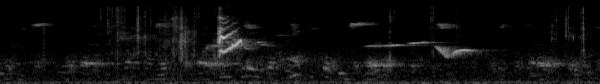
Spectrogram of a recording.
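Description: Bird calls: a loud, fast rising chirp about two seconds in, then short high chirps, a brief held whistle and a dipping whistled note.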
